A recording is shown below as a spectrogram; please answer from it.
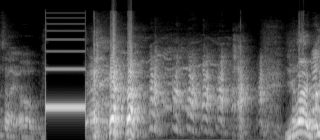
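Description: A short electronic bleep, one steady high tone about half a second long, cuts in about half a second in, as a censor bleep laid over the talk; two sharp knocks follow, then talking and laughter.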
